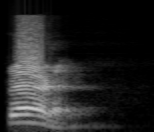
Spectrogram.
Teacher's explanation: लेकिन यहाँ क्या है, यहाँ जो अर्ध व्यंजन है इसके ऊपर हम लोग समय ही नहीं दे रहे हैं, रुक नहीं रहे हैं। प जैसे ओठ सट रहे हैं प के लिए, प ध्वनि पूरी भी नहीं हो रही है, उसके साथ ही र का उच्चारण प्रारंभ हो जा रहा है। हम लोग प्रण और र पे ज्यादा समय दे रहे हैं, रुक रहे हैं।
